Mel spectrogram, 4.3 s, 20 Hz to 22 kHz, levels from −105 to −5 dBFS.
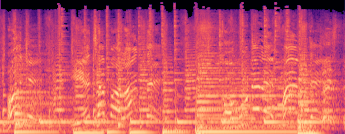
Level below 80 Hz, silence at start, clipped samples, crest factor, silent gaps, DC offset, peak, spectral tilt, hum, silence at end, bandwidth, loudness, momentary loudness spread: -24 dBFS; 0 s; under 0.1%; 12 dB; none; under 0.1%; 0 dBFS; -4 dB/octave; none; 0 s; over 20 kHz; -13 LUFS; 4 LU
